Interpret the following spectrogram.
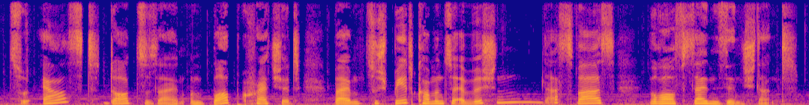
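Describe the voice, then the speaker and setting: A woman reading a classic novel aloud as narrator, calm and measured. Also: on the high side.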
